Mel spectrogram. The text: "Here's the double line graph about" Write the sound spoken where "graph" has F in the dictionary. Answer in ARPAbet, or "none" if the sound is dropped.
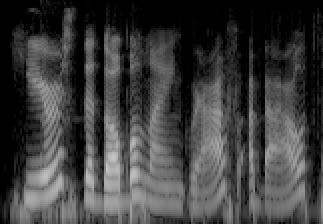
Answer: F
